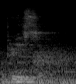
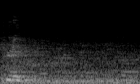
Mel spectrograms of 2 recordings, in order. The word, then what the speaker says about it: plus: Avec le sens négatif, on ne prononce pas le S. C'est-à-dire on ne dit pas plus, on dit pas plus, on dit plus.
